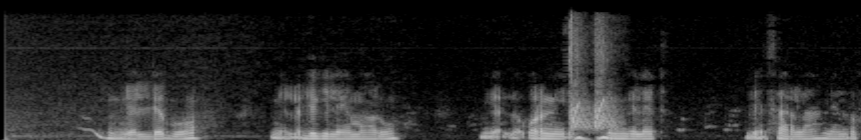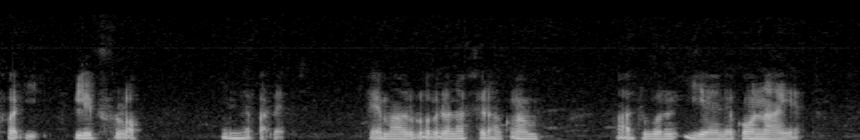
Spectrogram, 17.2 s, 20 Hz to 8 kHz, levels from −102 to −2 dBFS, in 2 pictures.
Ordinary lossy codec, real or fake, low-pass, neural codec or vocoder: AAC, 32 kbps; real; 7.2 kHz; none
